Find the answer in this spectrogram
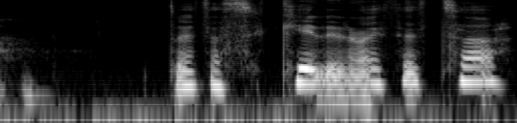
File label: "sicr", Welsh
